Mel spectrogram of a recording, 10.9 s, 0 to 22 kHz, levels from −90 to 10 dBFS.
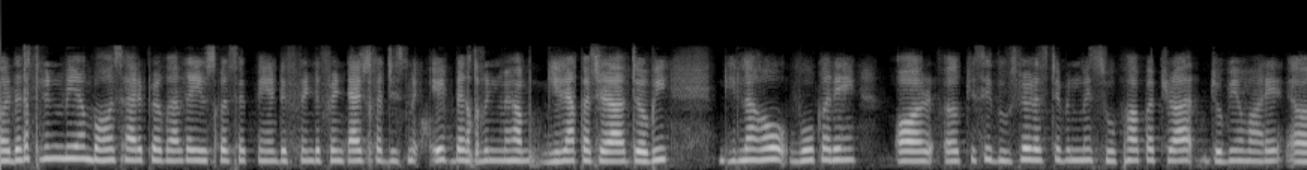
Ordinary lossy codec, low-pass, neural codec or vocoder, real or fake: AAC, 32 kbps; 7.2 kHz; codec, 16 kHz, 1 kbps, FunCodec, trained on LibriTTS, 50 frames a second; fake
